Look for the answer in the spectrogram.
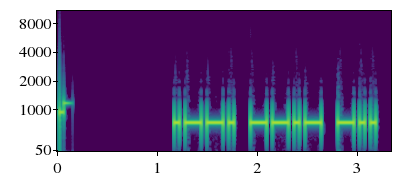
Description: Morse code, heard as a keyed tone, about 22 wpm, 700 Hz. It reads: PQD
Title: USA Call Sign Postfixes - 3 Letters 22wpm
